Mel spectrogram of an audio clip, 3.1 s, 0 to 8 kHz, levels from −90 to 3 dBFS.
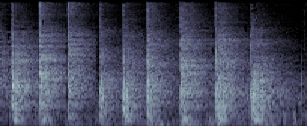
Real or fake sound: fake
